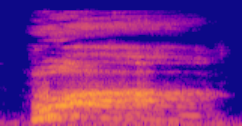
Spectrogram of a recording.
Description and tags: The sound of an old men growling.
Foley, Growl, OldMen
